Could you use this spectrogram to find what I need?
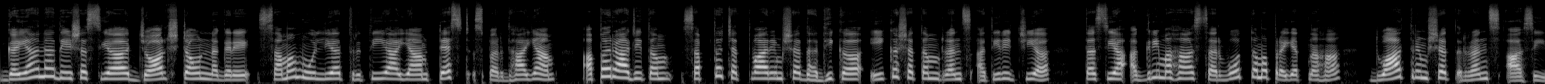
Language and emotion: Sanskrit, neutral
